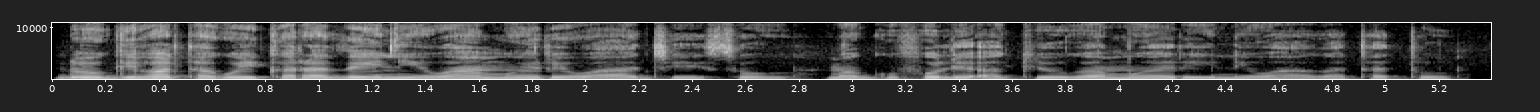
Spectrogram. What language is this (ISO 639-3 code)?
kik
